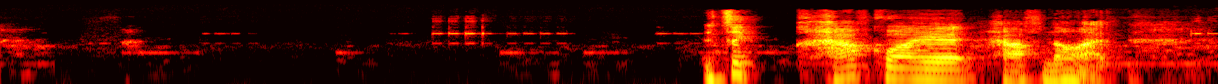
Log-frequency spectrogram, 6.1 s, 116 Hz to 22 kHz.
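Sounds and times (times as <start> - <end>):
quiet electronic alarm beeping: 0.6 - 4.0, 5.1 - 6.0
speech: 3.5 - 5.9.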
